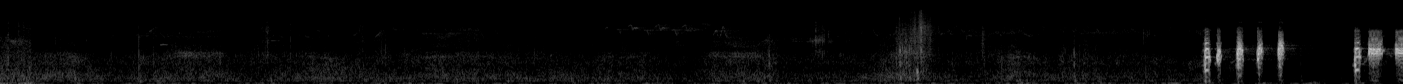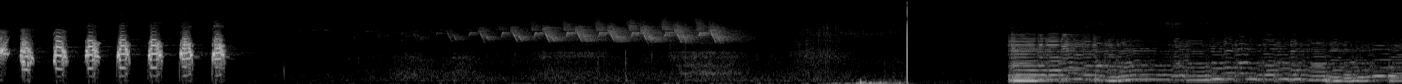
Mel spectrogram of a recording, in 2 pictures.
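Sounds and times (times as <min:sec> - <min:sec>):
turkey call yelps: 0:13.6 - 0:16.3.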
